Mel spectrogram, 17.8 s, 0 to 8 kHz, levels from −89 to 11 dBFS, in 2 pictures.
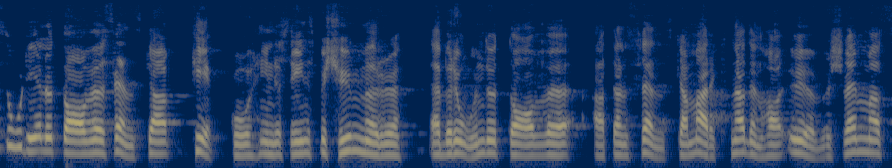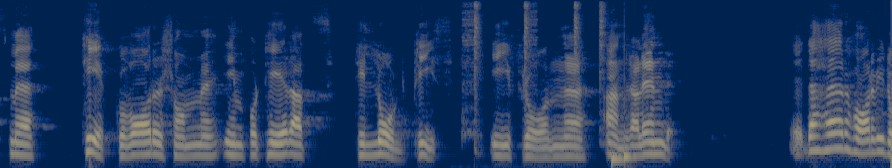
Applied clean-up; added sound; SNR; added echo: classical method log-MMSE.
